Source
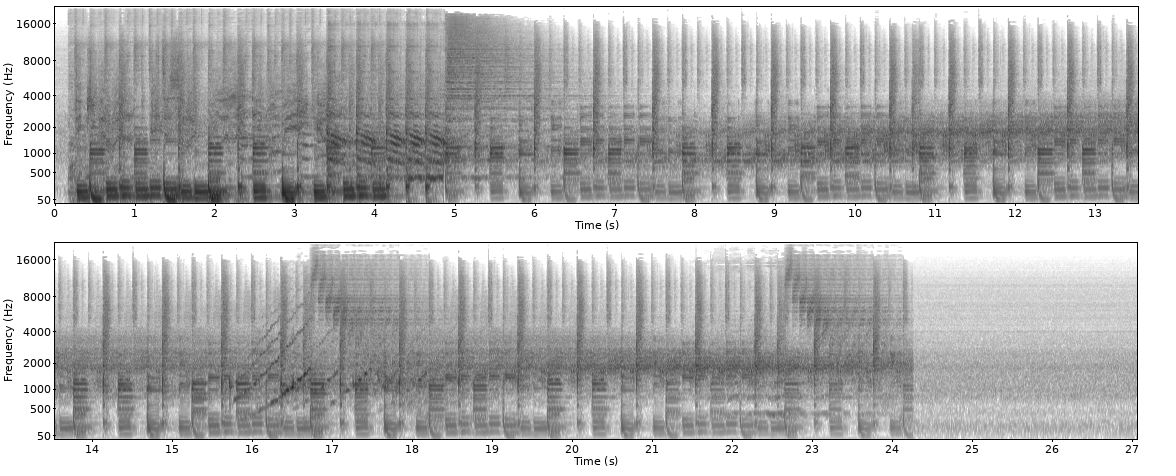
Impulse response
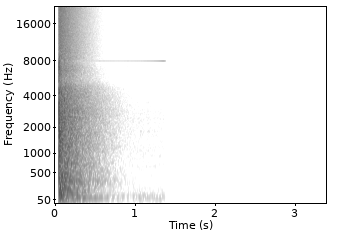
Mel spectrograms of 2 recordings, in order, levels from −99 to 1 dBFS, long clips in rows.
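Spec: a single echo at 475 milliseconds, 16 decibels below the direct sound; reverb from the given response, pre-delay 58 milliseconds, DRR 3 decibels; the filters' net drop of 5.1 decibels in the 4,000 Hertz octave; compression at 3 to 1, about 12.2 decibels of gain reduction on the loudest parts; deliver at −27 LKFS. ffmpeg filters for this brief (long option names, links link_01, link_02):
-filter_complex "[0:a]equalizer=frequency=4000:width_type=o:gain=-7,acompressor=threshold=-31dB:ratio=3,aecho=1:1:475:0.158,asplit=2[link_01][link_02];[1:a]atrim=start_sample=2205,adelay=58[link_03];[link_02][link_03]afir=irnorm=-1:irlink=0,volume=-22dB[link_04];[link_01][link_04]amix=inputs=2:normalize=0,volume=4dB"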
